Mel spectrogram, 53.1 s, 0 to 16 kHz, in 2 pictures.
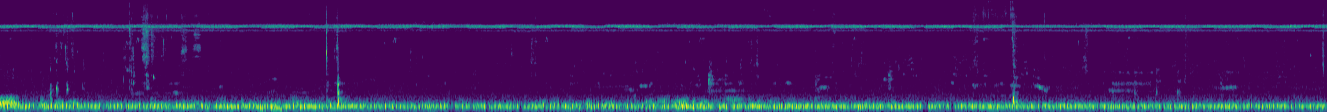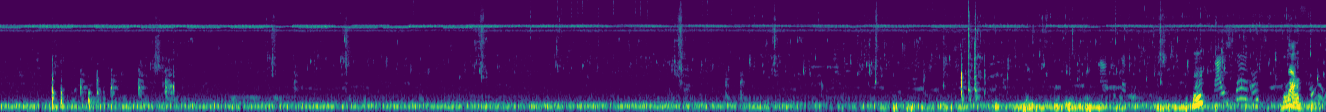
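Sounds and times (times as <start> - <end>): insects droning: 0.0 - 53.0
faint clicks and knocks: 45.4 - 46.4.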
